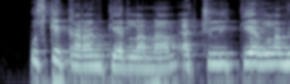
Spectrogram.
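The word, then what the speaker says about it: കേരളം: तो केरलम जो है, देखोगे तो मलयाली में केरला को केरलम ही बोलते हैं, है ना? तो वो एक मलयाली प्रोनाउंसिएशन है, इसीलिए उसको केरलम कहा गया है।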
